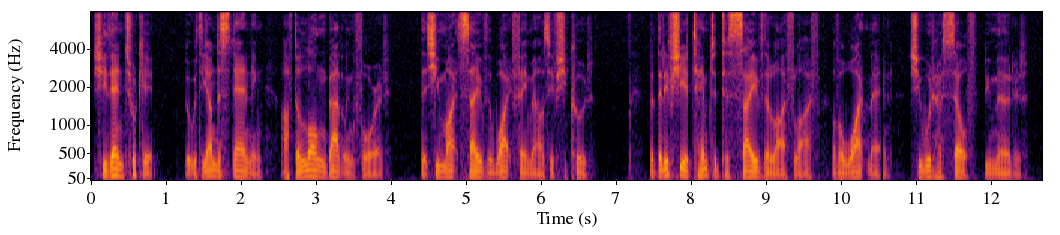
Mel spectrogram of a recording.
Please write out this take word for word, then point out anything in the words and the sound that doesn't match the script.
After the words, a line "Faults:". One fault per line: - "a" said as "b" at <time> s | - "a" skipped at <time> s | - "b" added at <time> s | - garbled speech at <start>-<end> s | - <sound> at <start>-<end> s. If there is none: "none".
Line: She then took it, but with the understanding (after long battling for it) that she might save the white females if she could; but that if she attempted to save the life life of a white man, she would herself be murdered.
She then took it, but with the understanding (after long battling for it) that she might save the white females if she could; but that if she attempted to save the life life of a white man, she would herself be murdered.
Faults:
- dropout at 10.5-10.6 s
